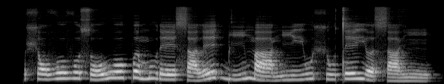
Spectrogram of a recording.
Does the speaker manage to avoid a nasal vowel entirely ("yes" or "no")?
no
